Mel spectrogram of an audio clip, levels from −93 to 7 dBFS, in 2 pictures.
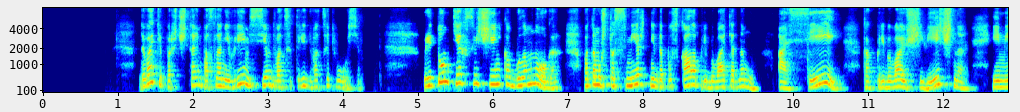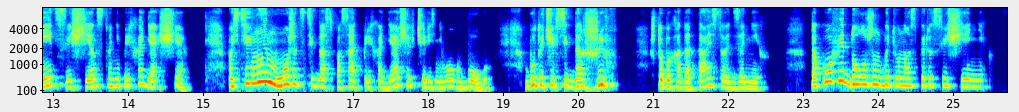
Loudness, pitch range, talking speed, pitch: -24 LUFS, 175-230 Hz, 120 wpm, 200 Hz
